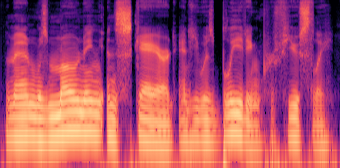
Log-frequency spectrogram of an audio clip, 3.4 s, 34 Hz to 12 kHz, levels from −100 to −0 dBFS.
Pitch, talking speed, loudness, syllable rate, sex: 95 Hz, 195 wpm, -16 LUFS, 5.2 syllables/s, male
